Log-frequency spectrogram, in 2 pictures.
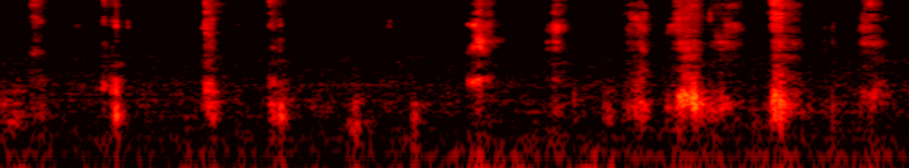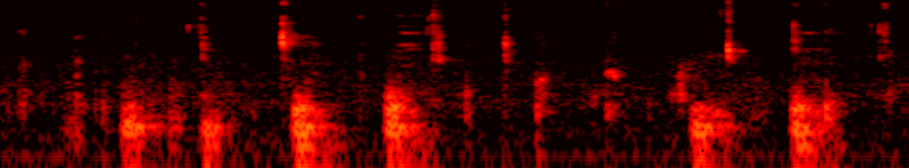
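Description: A person chewing crisp Chinese kale stalks: irregular crunches and wet mouth smacks, becoming denser and fuller from about halfway through.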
